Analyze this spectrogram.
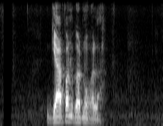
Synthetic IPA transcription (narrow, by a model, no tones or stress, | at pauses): ɡjapʌnɡʌrnuɦola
